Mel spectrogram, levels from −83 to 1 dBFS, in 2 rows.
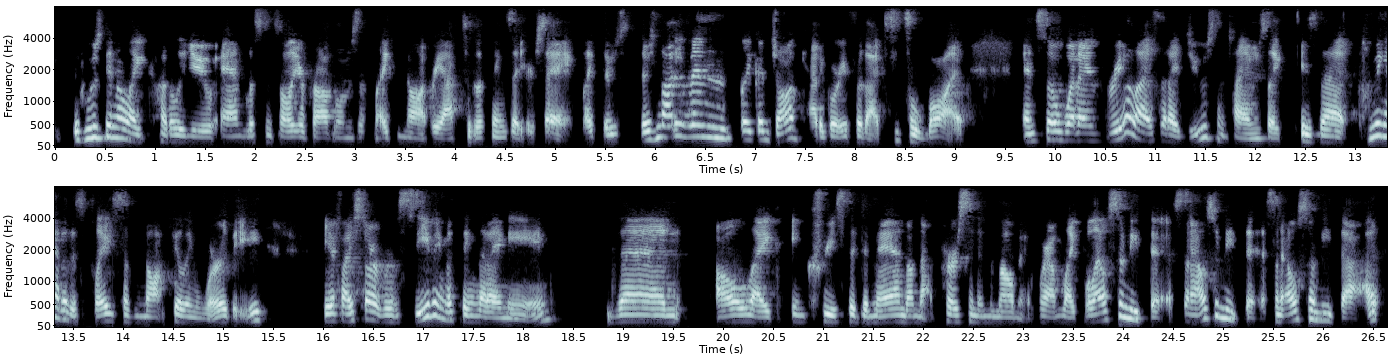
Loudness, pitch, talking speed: -14 LUFS, 160 Hz, 220 wpm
